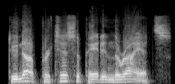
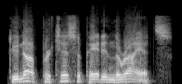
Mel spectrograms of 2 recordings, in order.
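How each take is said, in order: Both takes have the same delivery.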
